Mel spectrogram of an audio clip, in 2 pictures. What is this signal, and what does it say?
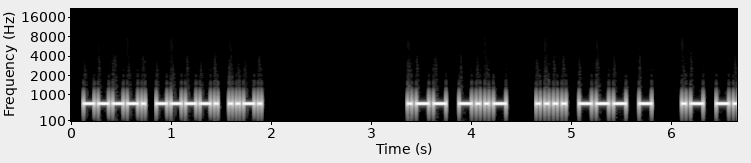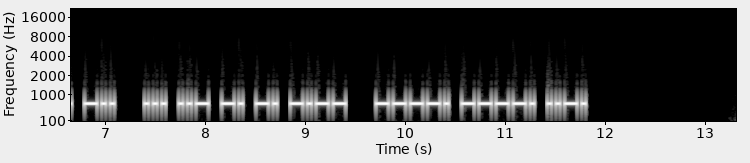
Morse code, heard as a keyed tone, about 29 wpm, 700 Hz. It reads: 99F WX HOT AND SUNNY 99F
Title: Speed-Racing Common QSO Phrases Encore - 28wpm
